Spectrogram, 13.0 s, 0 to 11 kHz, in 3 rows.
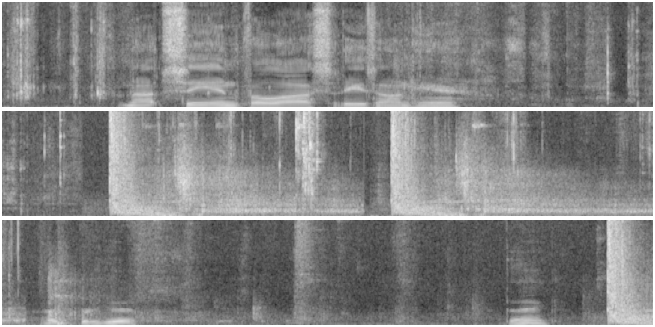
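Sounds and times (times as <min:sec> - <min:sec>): rifle shots with long echo: 0:04.9 - 0:10.4, 0:12.6 - 0:13.0.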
